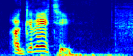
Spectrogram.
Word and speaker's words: agretti: southern scotland recommended this and here we have agretti it's spelled a g r e t t i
